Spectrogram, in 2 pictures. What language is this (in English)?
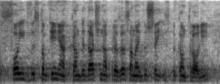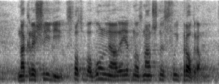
Polish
